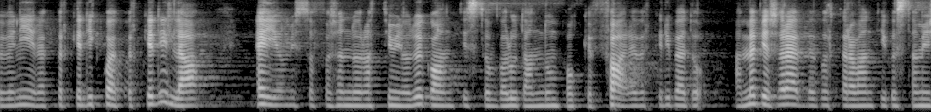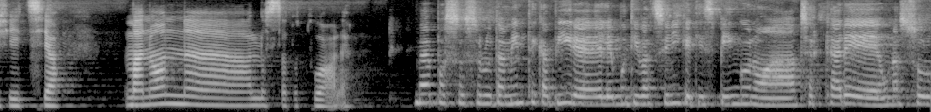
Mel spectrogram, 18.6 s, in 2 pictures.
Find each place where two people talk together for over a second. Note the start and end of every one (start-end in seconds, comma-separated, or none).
none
